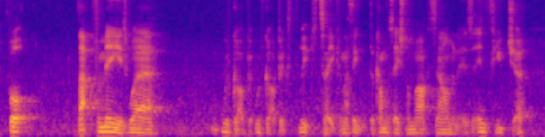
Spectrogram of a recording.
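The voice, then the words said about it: Manx accent. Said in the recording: “my Manx accent”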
